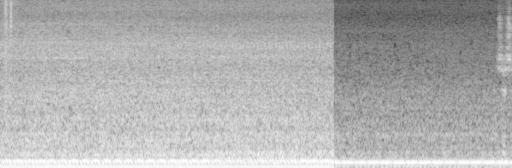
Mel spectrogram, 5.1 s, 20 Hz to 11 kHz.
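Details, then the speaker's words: Nissan 370Z VQ37 engine first started after an engine refresh and rebuild: even, smooth idle hum that steps down slightly as the revs settle, with no ticks or misses. Normal idle. "Oh, she's alive. Beautiful. Listen to that. Sound. Wow. So sound. So clean. So"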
